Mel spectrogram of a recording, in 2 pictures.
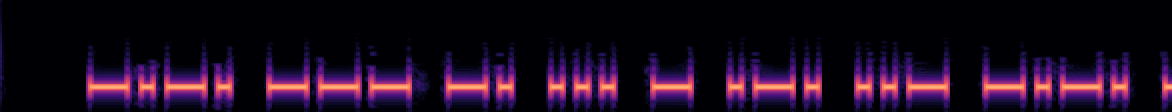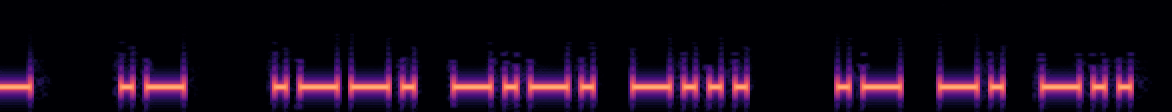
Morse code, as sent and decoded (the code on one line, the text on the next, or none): -.-. --- -. ... - .-. ..- -.-. - / .- / .--. -.-. -... / .- -. -..
CONSTRUCT A PCB AND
